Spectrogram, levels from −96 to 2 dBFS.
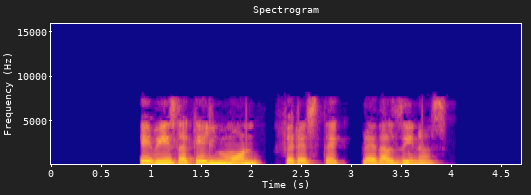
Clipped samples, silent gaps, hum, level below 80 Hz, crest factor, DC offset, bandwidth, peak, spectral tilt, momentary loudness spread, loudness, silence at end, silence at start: under 0.1%; 3.00-3.11 s; none; -52 dBFS; 14 dB; under 0.1%; 7.8 kHz; -2 dBFS; -6 dB/octave; 12 LU; -14 LUFS; 0.8 s; 0.9 s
